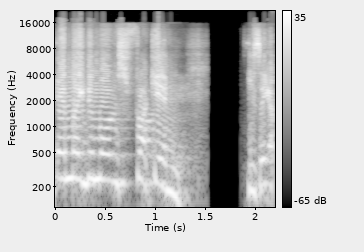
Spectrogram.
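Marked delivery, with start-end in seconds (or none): none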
